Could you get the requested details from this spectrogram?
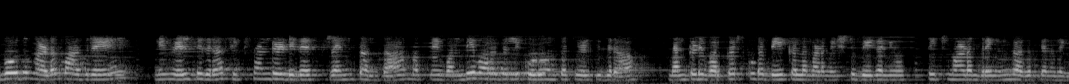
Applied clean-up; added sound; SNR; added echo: neural separator model SepFormer DNS4.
